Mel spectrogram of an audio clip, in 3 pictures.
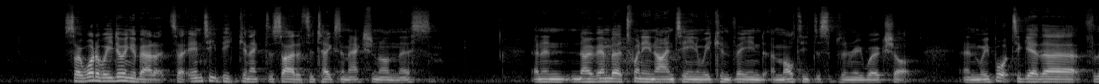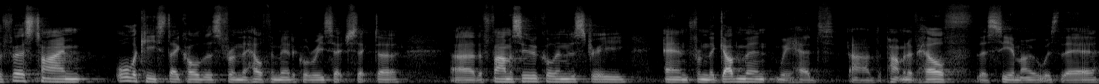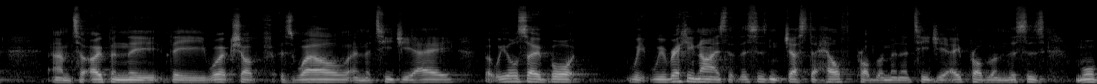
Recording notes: This week our podcast takes you to a keynote presentation. At the DMTC Conference in Canberra.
